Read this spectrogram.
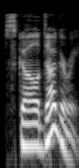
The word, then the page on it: skullduggery: British English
